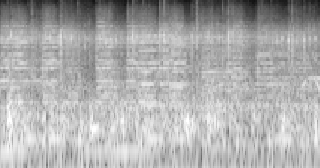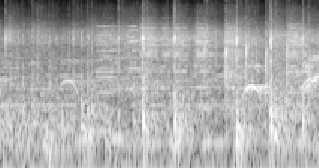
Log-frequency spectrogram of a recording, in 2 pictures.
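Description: Tap shoes striking a hard wooden dance floor in quick, rhythmic runs of sharp taps during a tap-dance routine, over music.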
